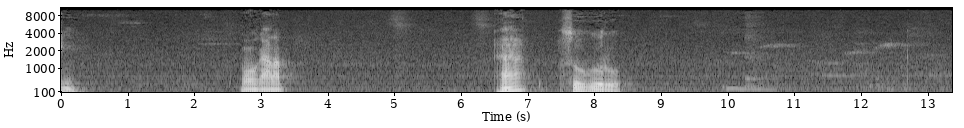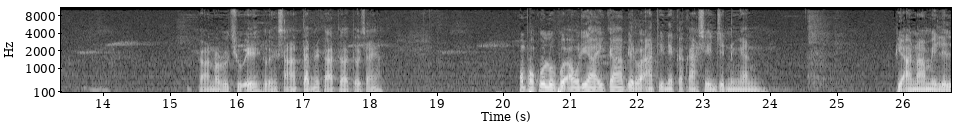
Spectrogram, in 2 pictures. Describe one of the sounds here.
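An elderly man chants a recitation in a drawn-out voice through a microphone, with pauses in between.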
